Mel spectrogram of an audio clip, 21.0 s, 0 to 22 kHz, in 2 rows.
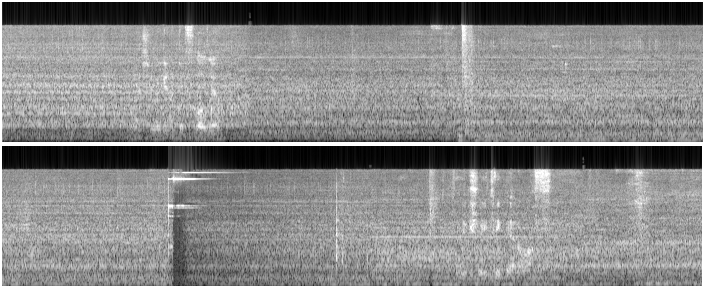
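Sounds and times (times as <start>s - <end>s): oil burner running: 0.0s - 21.0s
metallic clink with ring: 13.0s - 13.8s.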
